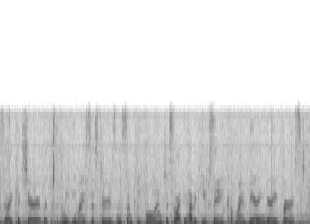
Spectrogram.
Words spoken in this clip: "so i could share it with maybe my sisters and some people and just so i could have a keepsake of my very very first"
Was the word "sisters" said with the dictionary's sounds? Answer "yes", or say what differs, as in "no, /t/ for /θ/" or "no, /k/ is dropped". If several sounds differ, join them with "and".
yes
